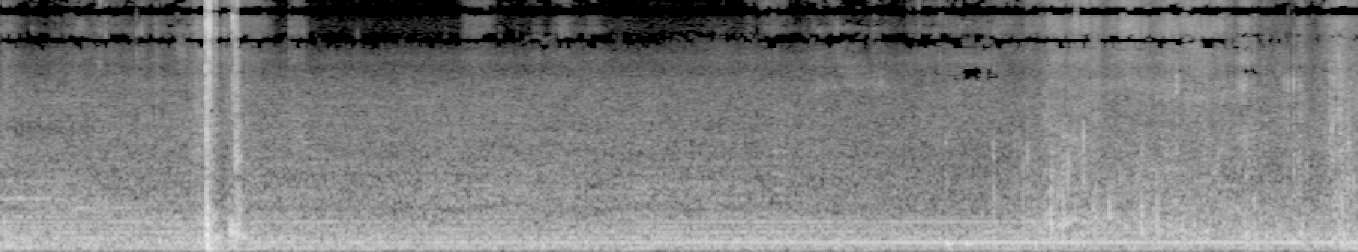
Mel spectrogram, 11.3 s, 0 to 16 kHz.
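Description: Jeep CJ7 engine idling as a steady low hum. A sharp knock comes about two seconds in, with a softer one just after, and the camera rubs against the seat fabric.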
